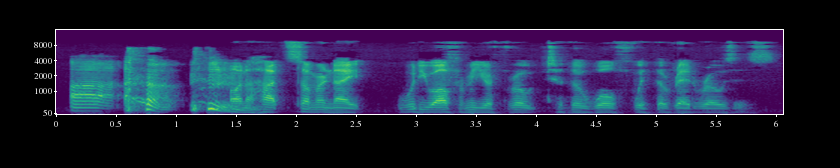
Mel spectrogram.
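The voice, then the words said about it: Creepy character voice. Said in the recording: “I'll be the creepy voice and you be the girl.”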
